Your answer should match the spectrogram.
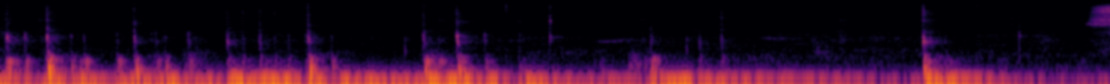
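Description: Computer keyboard typing during file editing: rapid, uneven clicks and key taps, close and fairly loud, with brief pauses between bursts and no talking.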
